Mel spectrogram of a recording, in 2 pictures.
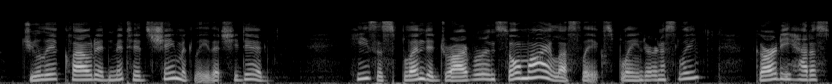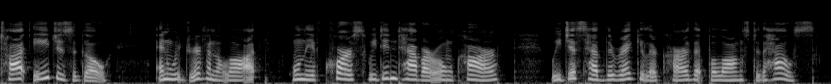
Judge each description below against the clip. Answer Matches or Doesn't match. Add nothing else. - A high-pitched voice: Matches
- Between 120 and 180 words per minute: Matches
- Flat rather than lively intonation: Doesn't match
